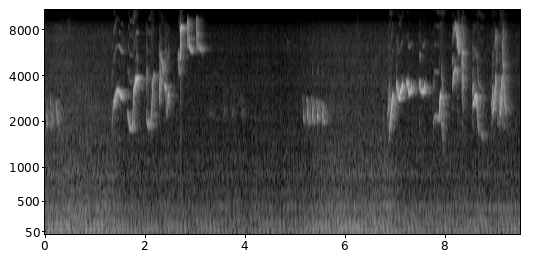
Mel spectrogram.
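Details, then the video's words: Orange-headed thrush in continuous ngerol song. Rapid, varied whistled phrases with high slurred sweeps and chirps come in two bursts, separated by a quieter pause holding a short trill. Faint low hum in the background. "Anis kembang gacor ngerol"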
